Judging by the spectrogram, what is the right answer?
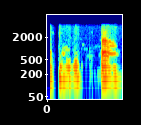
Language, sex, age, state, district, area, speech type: Sindhi, female, 60+, Rajasthan, Ajmer, urban, conversation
